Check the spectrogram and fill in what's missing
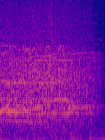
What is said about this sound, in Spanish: Segundas en el campeonato, perfecto. Eso es un aplauso para Mora.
